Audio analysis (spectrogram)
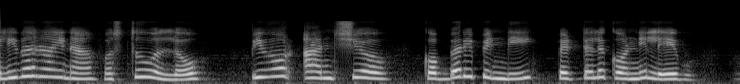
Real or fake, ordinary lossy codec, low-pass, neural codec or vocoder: fake; none; none; codec, 16 kHz, about 1 kbps, DyCAST, with the encoder's durations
